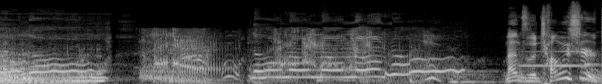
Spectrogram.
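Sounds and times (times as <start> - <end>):
mountain lion growling and snarling: 0.0 - 4.2
speech: 5.1 - 6.0.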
